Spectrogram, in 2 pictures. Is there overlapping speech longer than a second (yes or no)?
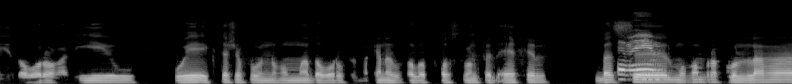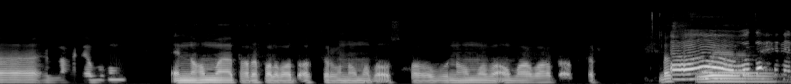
no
